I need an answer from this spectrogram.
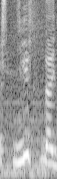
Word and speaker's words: Snezhnaya: algún miñi miñi dice Por qué dice snas todo raro porque una rusa me dijo que se pronunciaba así y snn está inspirado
